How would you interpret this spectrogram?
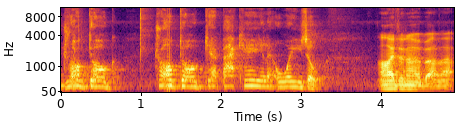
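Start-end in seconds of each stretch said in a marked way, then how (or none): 0.0-3.2 mock shouting, high-pitched yell. Acting out calling a runaway dog back on the beach: imitating screaming at a dog. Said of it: "screaming at him for running away from me".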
